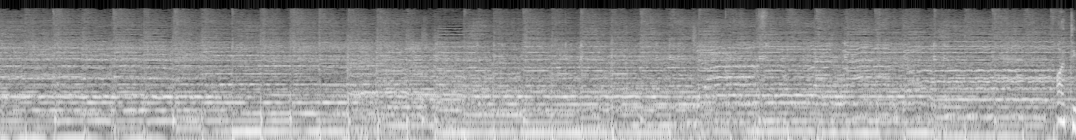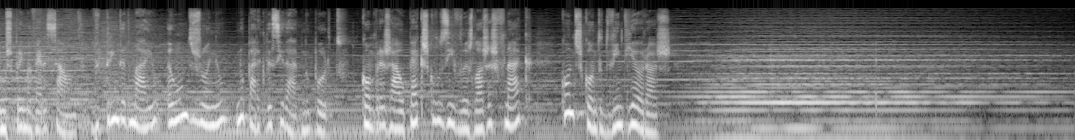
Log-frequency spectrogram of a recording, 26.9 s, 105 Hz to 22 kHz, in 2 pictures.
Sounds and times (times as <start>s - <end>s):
Music: 0.0s - 26.8s
Speech: 13.2s - 21.9s.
